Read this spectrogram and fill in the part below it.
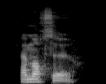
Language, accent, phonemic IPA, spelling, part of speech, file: French, France, /a.mɔʁ.sœʁ/, amorceur, noun, LL-Q150 (fra)-amorceur.wav
- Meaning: initiator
